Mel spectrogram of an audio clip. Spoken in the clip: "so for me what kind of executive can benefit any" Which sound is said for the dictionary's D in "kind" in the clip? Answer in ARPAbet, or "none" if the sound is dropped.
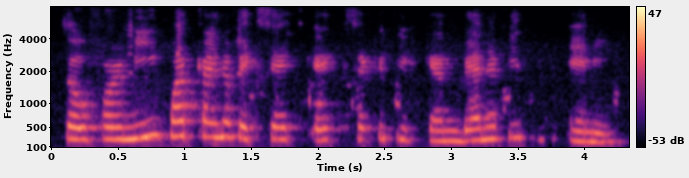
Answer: D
